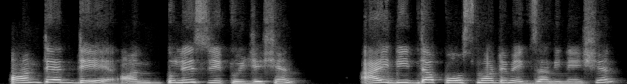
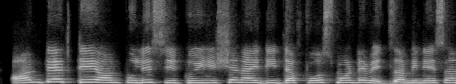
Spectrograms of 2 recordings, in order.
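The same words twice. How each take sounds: First: It is read slowly at steady volume. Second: It is read quickly, like a race. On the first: The speaker calls it right. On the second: The speaker calls it wrong.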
